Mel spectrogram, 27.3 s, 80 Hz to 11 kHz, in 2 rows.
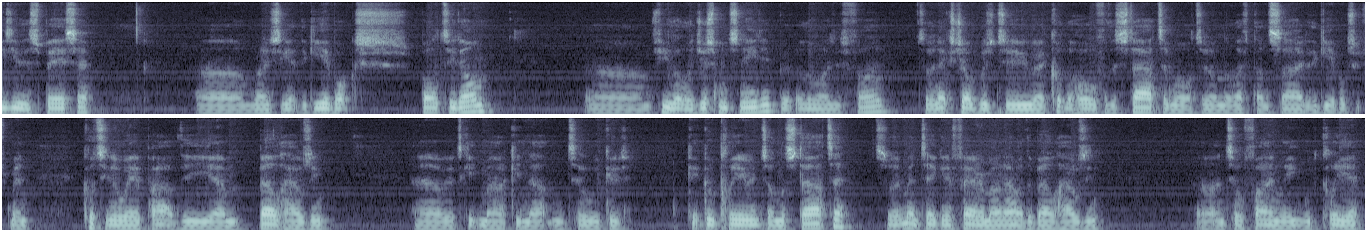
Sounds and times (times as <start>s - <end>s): Speech: 0.0s - 1.0s, 2.0s - 5.0s, 5.8s - 17.0s, 17.8s - 24.7s, 25.6s - 27.2s.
